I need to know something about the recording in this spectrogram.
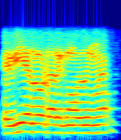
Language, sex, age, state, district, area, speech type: Tamil, male, 18-30, Tamil Nadu, Erode, rural, conversation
